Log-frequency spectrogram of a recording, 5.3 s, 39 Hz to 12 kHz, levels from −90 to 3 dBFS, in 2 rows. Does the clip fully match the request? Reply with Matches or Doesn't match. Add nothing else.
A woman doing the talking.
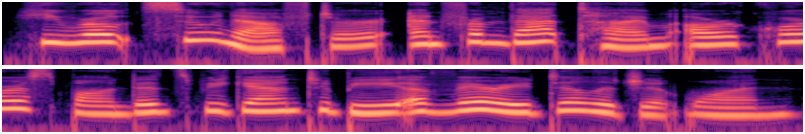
Matches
